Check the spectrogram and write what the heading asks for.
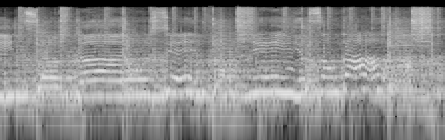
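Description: A woman singing with vibrato, backed by a live band of electric guitars and drum kit playing a steady beat.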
